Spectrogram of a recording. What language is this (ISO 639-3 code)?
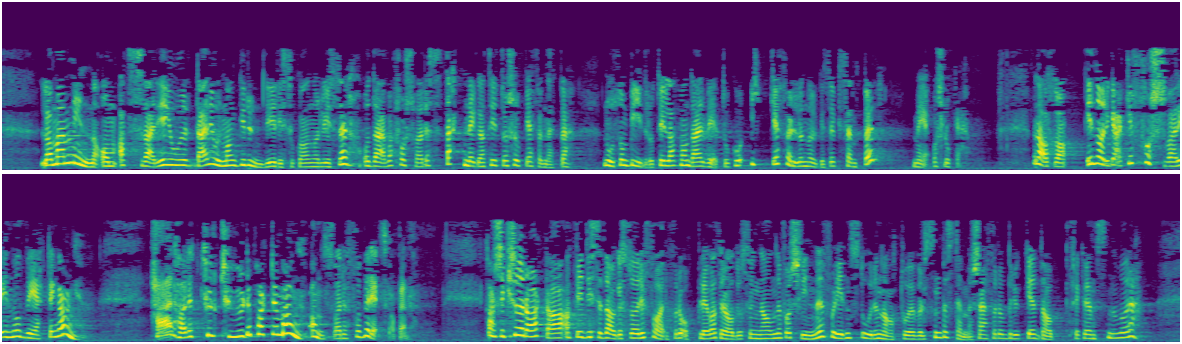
nob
